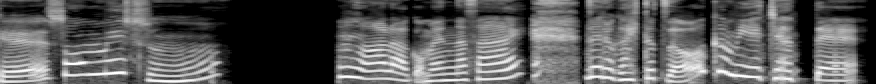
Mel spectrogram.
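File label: OPERATION OVER Japanese, Voice; GF Alarm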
